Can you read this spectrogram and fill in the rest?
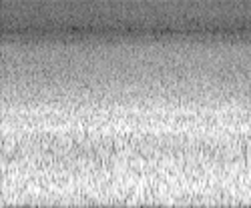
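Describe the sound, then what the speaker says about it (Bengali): Heavy rain pouring down, a dense, steady hiss of broadband noise without breaks, loud and continuous throughout. "এই দেখুন আরো জোরে বৃষ্টি এসেছে।"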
